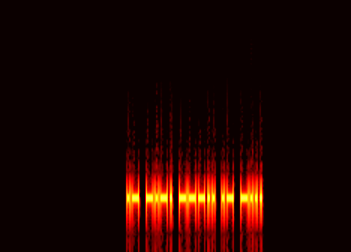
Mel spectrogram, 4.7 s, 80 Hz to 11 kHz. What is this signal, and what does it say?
Morse code, heard as a keyed tone, about 36 wpm, 700 Hz. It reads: AC8AB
